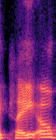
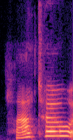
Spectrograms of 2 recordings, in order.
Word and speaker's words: Plato: Sorry, I always get in trouble for saying this wrong because my Irish accent. So I say Plato, but it's really Plato, I think. – No, I think it is Plato.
